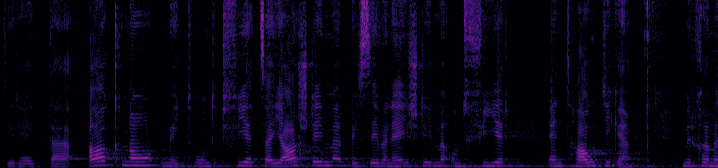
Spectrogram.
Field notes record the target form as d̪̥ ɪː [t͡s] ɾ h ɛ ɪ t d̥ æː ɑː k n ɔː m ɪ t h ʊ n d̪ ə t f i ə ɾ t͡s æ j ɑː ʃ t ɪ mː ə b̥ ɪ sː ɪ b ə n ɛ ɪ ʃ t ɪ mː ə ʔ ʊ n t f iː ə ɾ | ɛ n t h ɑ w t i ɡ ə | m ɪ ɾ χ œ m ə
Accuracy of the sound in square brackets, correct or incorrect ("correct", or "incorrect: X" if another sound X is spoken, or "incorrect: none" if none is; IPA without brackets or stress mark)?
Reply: incorrect: none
